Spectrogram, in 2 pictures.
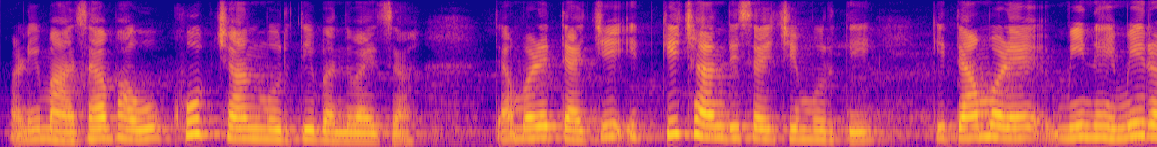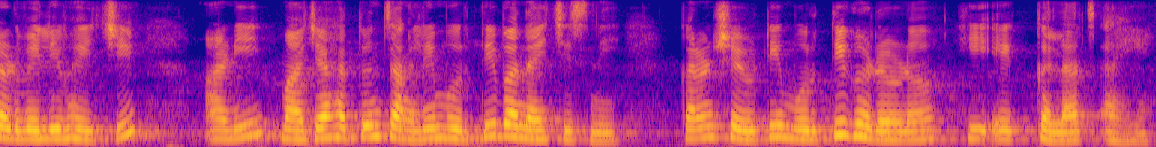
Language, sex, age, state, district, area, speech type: Marathi, female, 60+, Maharashtra, Pune, urban, spontaneous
